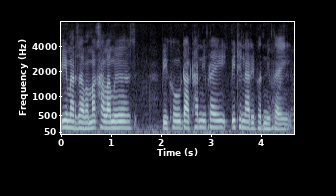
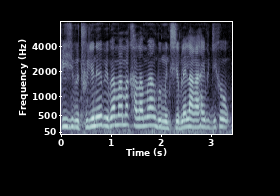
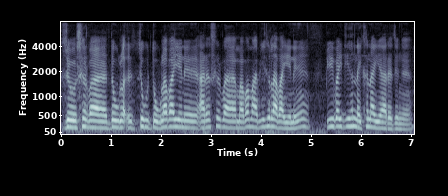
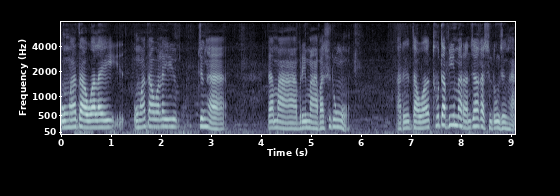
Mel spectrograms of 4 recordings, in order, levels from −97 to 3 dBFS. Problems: none marked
